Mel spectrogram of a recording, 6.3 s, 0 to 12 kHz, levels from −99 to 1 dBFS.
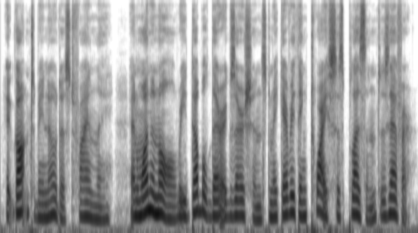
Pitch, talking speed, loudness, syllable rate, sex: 175 Hz, 200 wpm, -19 LUFS, 6.2 syllables/s, female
